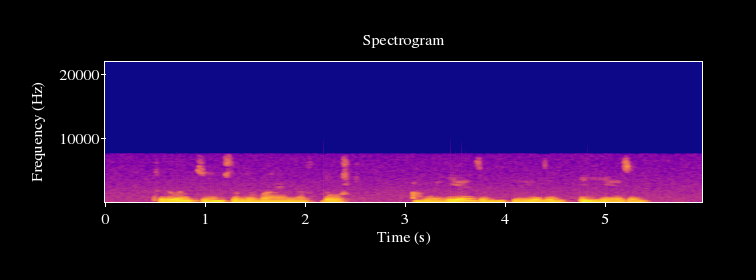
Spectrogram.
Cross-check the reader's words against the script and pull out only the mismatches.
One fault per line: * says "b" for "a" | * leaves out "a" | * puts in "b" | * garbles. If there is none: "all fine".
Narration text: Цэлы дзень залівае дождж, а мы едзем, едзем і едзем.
* puts in "нас"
